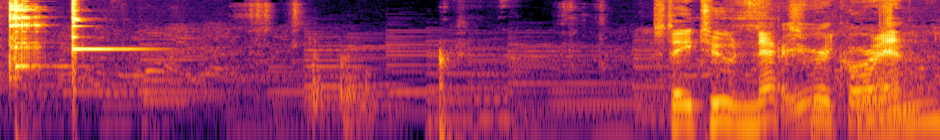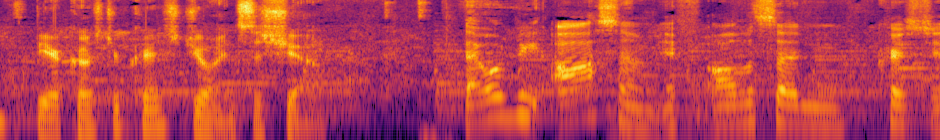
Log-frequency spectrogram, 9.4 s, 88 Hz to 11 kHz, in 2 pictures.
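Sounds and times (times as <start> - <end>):
beer glasses clinking in a toast: 0.0 - 0.8
speech: 3.4 - 9.4.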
